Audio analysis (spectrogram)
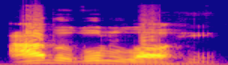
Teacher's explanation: وإذا سبقه ضم أو فتح تغلظ اللام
